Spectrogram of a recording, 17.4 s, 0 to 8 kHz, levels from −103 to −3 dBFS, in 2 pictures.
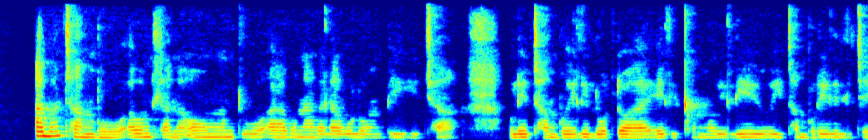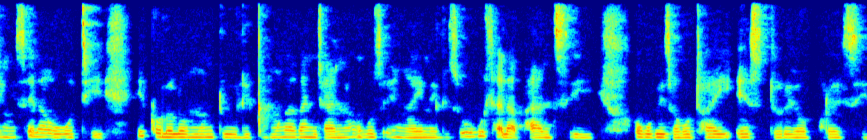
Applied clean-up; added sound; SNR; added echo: none; none; none; none.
